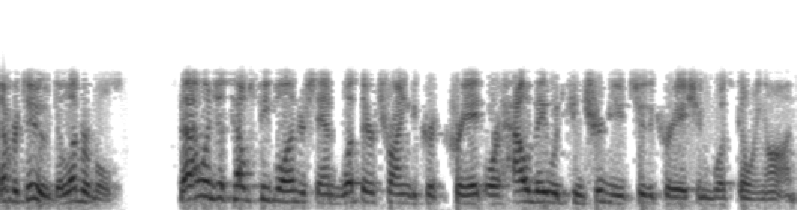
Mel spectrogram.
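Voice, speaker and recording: Talking very fast, the man has a high voice for a man that swings very widely in pitch. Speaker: corporate trainer. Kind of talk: training presentation. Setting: web conference recording.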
